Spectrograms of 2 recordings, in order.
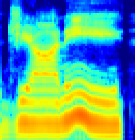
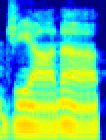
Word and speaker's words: Giani: the post the P the student's name is Giani Del Rio not Giana so it's Giani Del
